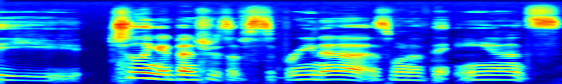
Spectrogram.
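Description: The speaker has a plain, everyday voice with fairly even intonation at a moderate pace. The sound is dry and close with no echo, over a quiet background. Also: woman. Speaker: podcast host and author. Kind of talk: casual chat about pop culture.

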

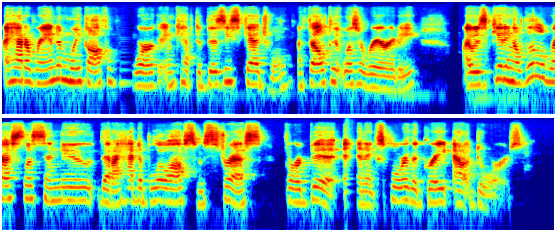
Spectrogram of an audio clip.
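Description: A woman's bright, sharp voice at a medium pitch, with ordinary pitch variation, a fairly quick pace and hardly any pauses. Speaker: podcast co-host.

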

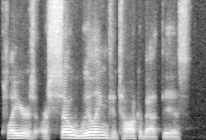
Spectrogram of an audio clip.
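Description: A man talks at a fairly slow pace in a Southern US accent, with a dark, mellow tone. His pitch is fairly high with ordinary variation, in a dry, close sound with no echo. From Alabama, US South. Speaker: documentary filmmaker and former radio host. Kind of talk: podcast interview.

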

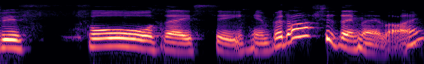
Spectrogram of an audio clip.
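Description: The pace of this woman is very slow. Her pitch is medium. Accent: Australian. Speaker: podcast co-host. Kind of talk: casual chat. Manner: animated.

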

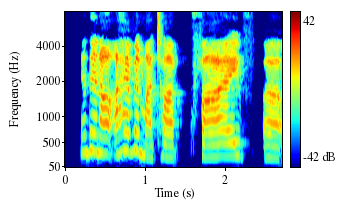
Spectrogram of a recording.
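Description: Moderate-paced speech from a woman with a Southern US accent and a bright, sharp tone, on a very clean recording with a silent background. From Alabama, US South. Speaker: workshop facilitator. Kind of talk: casual interview.

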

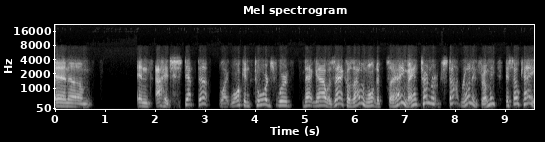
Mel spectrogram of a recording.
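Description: A moderate pace with a Southern US accent, very even loudness and very wide pitch swings. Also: man, high pitch for a man. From Georgia, US. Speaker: turkey hunter, caller. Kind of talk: casual chat, telling personal story. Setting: phone or video call.

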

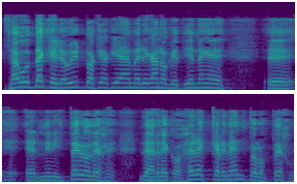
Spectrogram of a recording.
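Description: A man at a high pitch in a raised, projected voice, animated and with a bright, sharp tone, at a very fast pace against a quiet background. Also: ordinary pitch variation. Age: old. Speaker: pastor. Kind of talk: sermon. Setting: church.

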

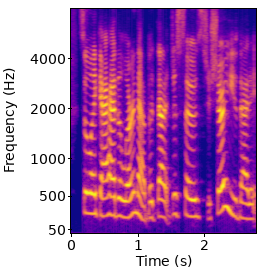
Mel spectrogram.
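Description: A woman speaks with a Mississippi accent. Her tone is bright and sharp, with ordinary pitch variation. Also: very clean recording, silent background. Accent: Southern US (Mississippi). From US South, Gulfport, Mississippi. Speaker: podcast co-host. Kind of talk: casual chat.

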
